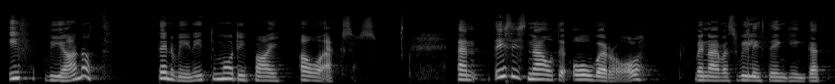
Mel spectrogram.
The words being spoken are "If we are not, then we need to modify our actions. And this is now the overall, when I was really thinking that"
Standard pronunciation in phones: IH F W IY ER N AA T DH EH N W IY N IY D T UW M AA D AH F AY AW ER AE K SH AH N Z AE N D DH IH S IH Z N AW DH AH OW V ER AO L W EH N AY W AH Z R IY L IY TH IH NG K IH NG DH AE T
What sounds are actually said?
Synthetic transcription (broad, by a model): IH F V IY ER N AA T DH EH N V IY N IY D T UW M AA D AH F AY AW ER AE K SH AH N S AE N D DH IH S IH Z N AW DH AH OW V ER AO L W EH N AY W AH S R IY L IY TH IH NG K IH NG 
